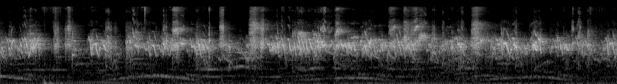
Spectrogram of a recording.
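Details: Several caged budgerigars sharing space with a parrot in Larkana, Sindh; constant high twittering and chirruping from many birds without pause, a lively warbled chorus.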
